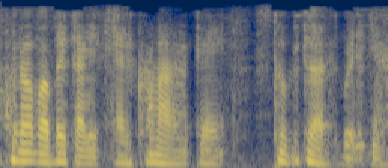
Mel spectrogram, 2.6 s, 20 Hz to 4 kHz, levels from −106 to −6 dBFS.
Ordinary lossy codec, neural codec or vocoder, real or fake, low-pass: MP3, 32 kbps; codec, 44.1 kHz, 1.7 kbps, Pupu-Codec; fake; 3.6 kHz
